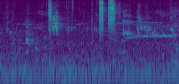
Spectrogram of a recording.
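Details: Budgerigars from breeding pairs, described as happy, give a few sharp high chirps near the one- and two-second marks, then a softer warbling chatter with a thin steady whistle toward the end, over a faint background hiss.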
